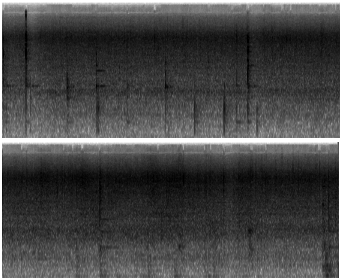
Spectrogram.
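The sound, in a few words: mushroom and pepper filling frying in a pan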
